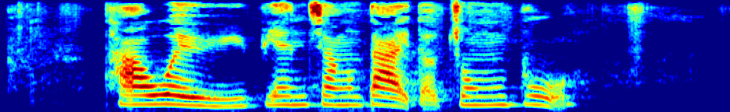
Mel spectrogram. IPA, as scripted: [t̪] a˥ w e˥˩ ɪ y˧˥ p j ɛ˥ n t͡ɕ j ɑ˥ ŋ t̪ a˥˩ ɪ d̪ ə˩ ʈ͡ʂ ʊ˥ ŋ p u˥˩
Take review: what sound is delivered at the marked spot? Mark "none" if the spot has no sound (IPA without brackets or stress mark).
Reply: t̪ʰ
